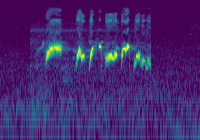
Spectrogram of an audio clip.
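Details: Red-whiskered bulbul singing in the Sông Kôn style, used to train other bulbuls: one brief phrase of bright, chirpy whistled notes, a longer opening note followed by quick slurred ones, over quiet background.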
